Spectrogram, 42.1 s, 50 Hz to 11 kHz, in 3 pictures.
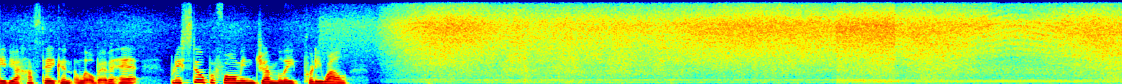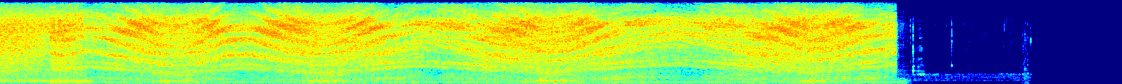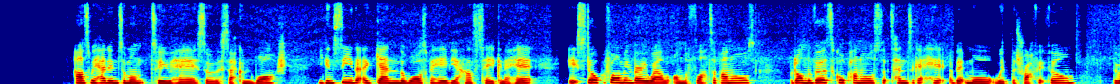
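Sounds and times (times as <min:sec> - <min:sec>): steady hum: 0:03.9 - 0:25.3
water spray hissing on a car: 0:04.6 - 0:25.3.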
